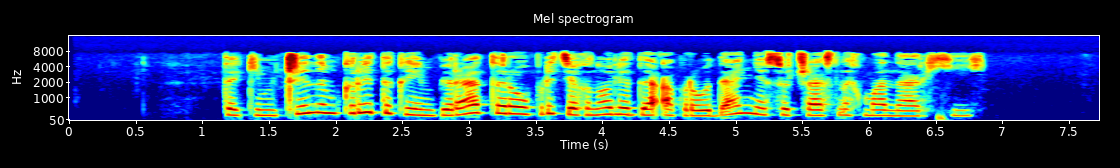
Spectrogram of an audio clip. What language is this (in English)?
Belarusian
